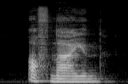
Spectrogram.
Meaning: to complete sewing
- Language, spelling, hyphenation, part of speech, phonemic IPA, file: Dutch, afnaaien, af‧naai‧en, verb, /ˈɑfˌnaːi̯ə(n)/, Nl-afnaaien.ogg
